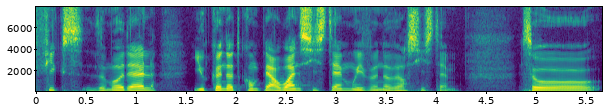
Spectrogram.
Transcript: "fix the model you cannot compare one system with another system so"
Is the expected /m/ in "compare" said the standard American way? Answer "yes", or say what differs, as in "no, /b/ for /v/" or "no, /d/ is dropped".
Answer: yes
